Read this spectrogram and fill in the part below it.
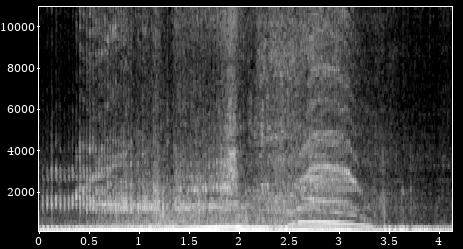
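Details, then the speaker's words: Wrecked Porsche 911 Turbo being rebuilt, right after a launch-control launch: squeaky chirp rising and falling with light throttle revs over engine note; owners think it's minor, possibly turbo or something rubbing, unconfirmed. "something starts chirping yeah i think that's just honestly i think it's not a big deal it's like gassing without hitting the brakes just lightly"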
